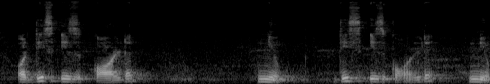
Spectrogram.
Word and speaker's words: nu: थोड़ा, ठीक है ना, बुक में बना रहता है न्यू, NU न्यू या NEW न्यू, ठीक है। मैं प्रोनाउंसिएशन बता रहा हूँ, इसको क्या बोलते हैं, न्यू, है ना, नए वाला न्यू, ठीक है। लेकिन जो इसको लिखा जाता है वो लिखा जाता है NU, ठीक है।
